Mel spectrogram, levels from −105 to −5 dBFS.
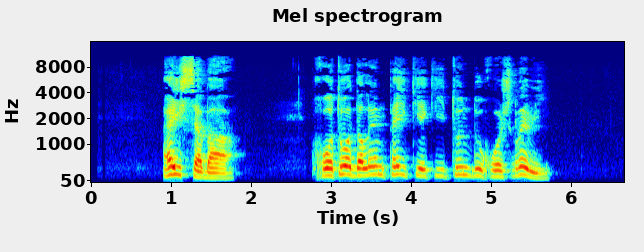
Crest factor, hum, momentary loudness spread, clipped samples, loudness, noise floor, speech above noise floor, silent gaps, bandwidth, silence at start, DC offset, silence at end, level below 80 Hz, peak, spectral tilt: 20 dB; none; 12 LU; under 0.1%; -26 LUFS; -84 dBFS; 59 dB; none; 11 kHz; 0.9 s; under 0.1%; 0.95 s; -84 dBFS; -8 dBFS; -5 dB/octave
